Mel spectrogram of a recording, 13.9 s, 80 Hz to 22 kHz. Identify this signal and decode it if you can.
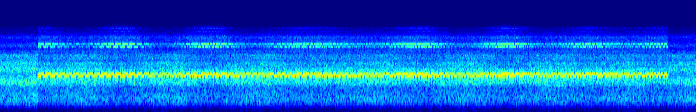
NAVTEX (SITOR-B), 100 baud, 170 Hz shift, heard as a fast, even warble, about 1700 Hz centre, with radio static. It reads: ZCZC KB85 GALE WARNING 260. S 3 TO 4 EXPECTED SOON. NNNN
